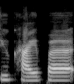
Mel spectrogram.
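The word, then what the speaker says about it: Yucaipa: So it's, you know, a little harder to pronounce if you're not familiar with how to pronounce it. But it's Ukipa, San Bernardino County, Southern California.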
